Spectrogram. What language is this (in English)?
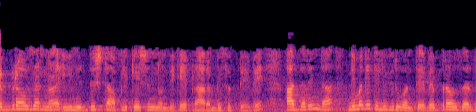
Kannada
